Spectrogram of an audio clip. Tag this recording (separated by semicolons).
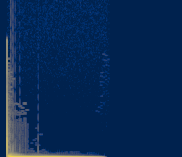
House; Drum; Electronic; Bass-Drum; Sample; Drums; Kick; EDM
